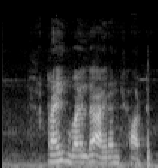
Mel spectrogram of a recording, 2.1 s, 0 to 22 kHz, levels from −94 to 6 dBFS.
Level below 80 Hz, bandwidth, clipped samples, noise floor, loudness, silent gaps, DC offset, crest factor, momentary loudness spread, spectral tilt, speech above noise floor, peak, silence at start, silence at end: -44 dBFS; 10.5 kHz; under 0.1%; -43 dBFS; -22 LUFS; none; under 0.1%; 18 dB; 8 LU; -8 dB/octave; 21 dB; -6 dBFS; 0.05 s; 0 s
